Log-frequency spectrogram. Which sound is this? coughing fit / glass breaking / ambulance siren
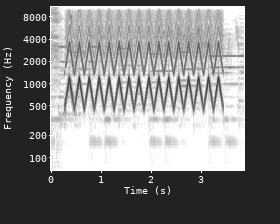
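ambulance siren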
